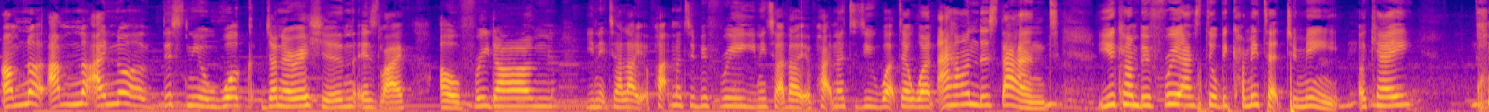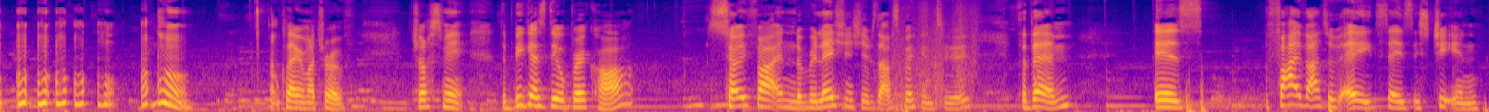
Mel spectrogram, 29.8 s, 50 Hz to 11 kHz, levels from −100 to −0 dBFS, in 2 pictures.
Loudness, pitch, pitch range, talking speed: -19 LUFS, 230 Hz, 200-265 Hz, 155 wpm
